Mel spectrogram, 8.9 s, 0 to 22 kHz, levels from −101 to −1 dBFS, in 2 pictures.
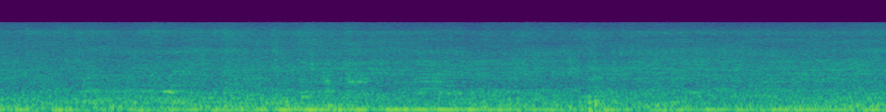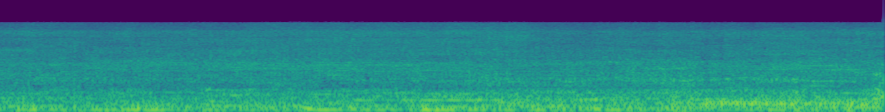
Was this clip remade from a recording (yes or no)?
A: yes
